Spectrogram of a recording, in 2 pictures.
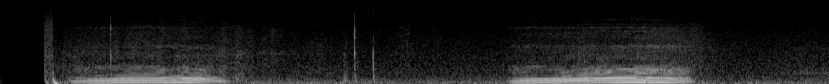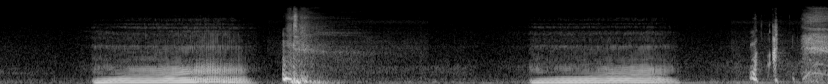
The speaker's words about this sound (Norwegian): jeg hører jo at det er snorking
